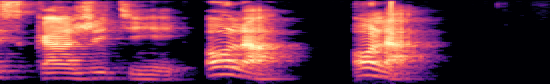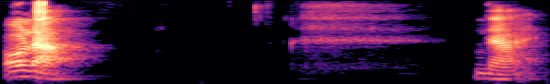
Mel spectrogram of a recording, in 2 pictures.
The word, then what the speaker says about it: hola: Особенности произношения мы сегодня не будем изучать, но вы слышите, что она не наша л, не наша л, а между ними л, л.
